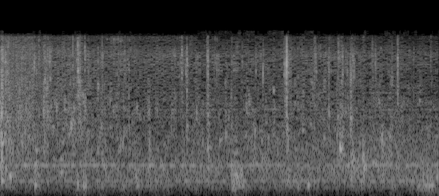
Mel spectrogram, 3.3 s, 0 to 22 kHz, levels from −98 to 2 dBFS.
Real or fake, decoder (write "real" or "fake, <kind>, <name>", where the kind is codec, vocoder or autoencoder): real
